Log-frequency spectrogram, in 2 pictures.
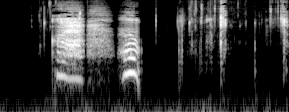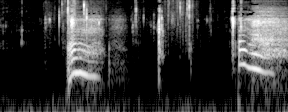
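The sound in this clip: Chewing food while eating: irregular crunchy, moist mouth sounds mix with voiced sighs and murmurs rising and falling between bites.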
